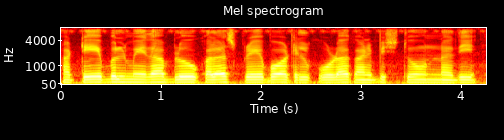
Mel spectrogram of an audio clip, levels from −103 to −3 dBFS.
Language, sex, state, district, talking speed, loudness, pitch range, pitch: Telugu, male, Telangana, Hyderabad, 125 wpm, -14 LUFS, 135-145 Hz, 140 Hz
